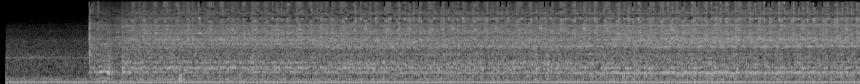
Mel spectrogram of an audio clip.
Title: BMW F30 320i N20 Engine No Compression Won't start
